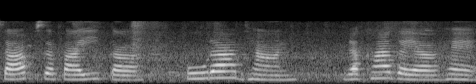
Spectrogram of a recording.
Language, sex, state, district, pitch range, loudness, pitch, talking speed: Hindi, female, Haryana, Jhajjar, 220-260 Hz, -16 LUFS, 240 Hz, 100 wpm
